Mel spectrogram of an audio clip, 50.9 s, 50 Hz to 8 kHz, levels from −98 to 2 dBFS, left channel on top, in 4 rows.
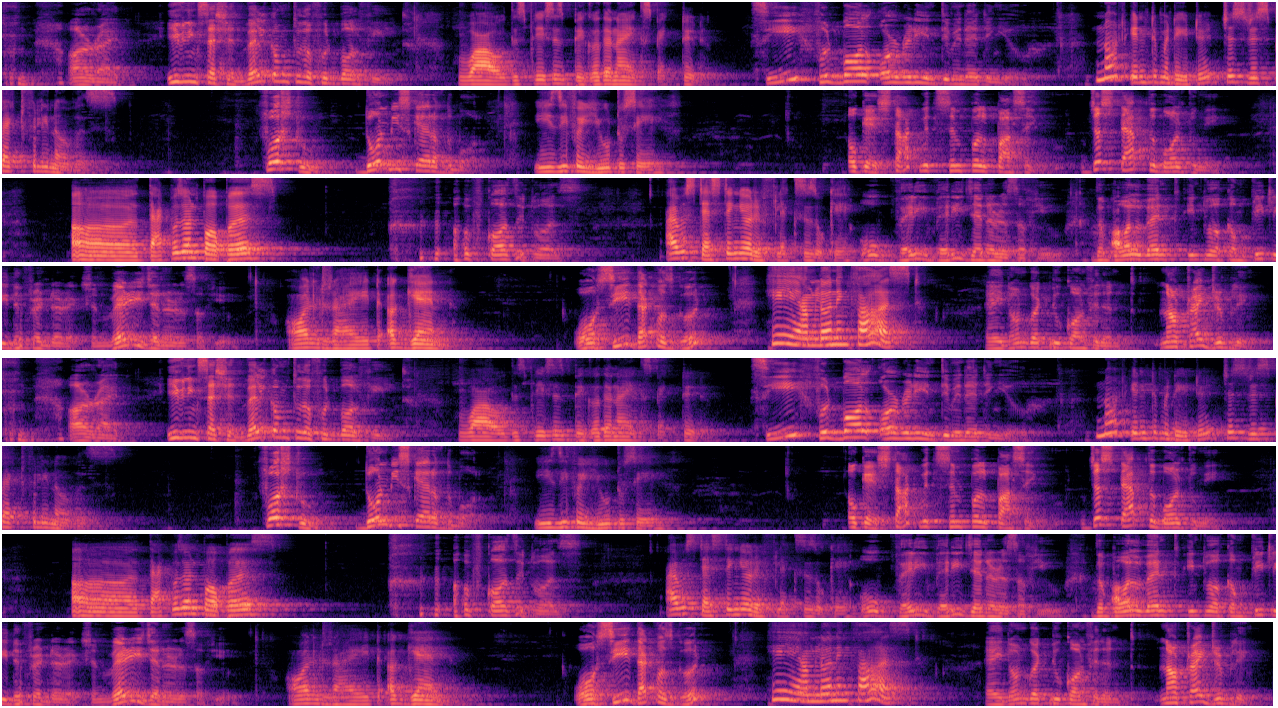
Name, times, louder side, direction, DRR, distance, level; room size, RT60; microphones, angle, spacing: voice 1, 0.0-1.2 1.7-3.9 7.5-10.2 15.3-16.0 16.3-17.5 21.2-23.2 23.5-24.9 29.4-31.3 34.1-36.1 36.4-40.5 44.0-45.2 48.1-49.4 49.8-50.7, equal, 15° right, 0.9 m, -28 dB
voice 2, 4.6-7.0 10.9-13.7 18.1-19.3 26.2-28.2 32.1-34.0 36.6-36.7 41.1-42.7 45.9-47.3, left 4 dB, 80° left, 0.9 m, -25 dB
27.5 x 14.0 x 2.8 m
head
